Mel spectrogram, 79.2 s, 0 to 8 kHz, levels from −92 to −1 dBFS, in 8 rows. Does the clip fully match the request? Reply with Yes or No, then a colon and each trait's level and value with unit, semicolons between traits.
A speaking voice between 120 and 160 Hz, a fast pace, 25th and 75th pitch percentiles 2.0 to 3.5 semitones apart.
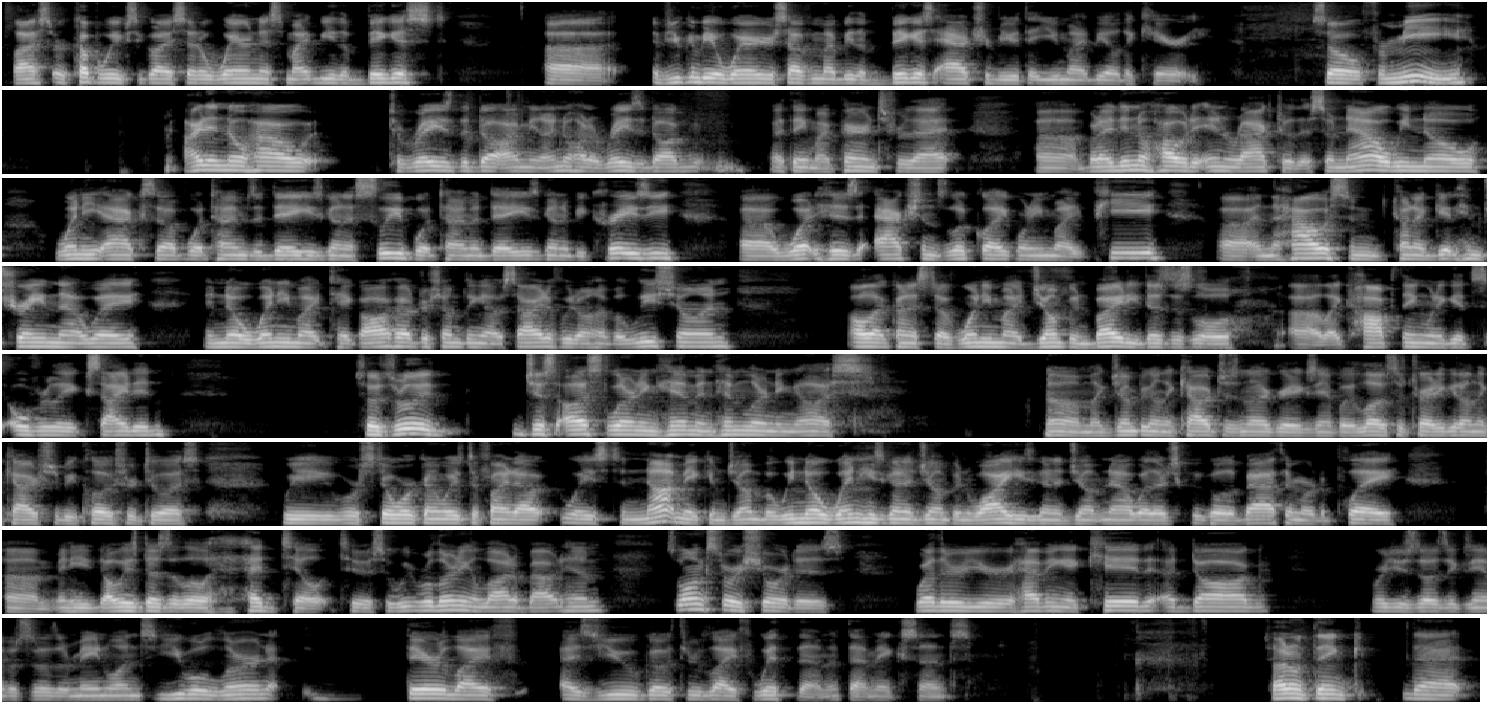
Yes: low, 135 Hz; fast, 220 wpm; narrow, 2.4 semitones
